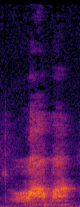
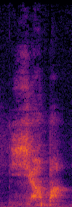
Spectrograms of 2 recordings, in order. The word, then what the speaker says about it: llama: A lot of people like to say llama, but in Spanish it's actually llama. Like with a Y, it almost seems like.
